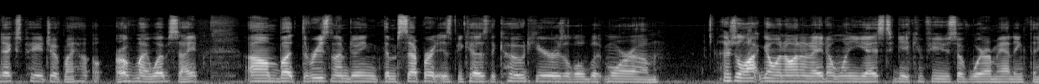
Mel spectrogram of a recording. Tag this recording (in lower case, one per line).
speech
